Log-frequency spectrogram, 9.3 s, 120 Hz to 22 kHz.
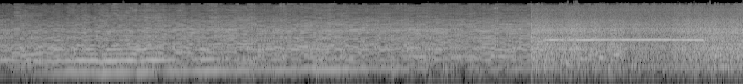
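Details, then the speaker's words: Old Hoover Senior 652A upright vacuum cleaner: the motor whines with a wavering tone over a coarse, rough rush that steps up partway through; owner suspects it needs new bearings. "I think this machine might need some new bearings."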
